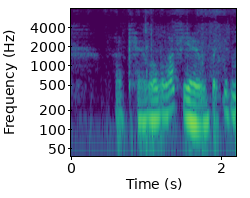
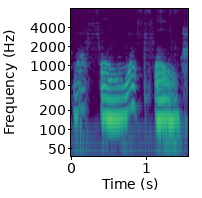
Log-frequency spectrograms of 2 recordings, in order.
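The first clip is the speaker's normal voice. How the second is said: 1 self-mocking; 7 dB quieter, slower than usual. Real, not acted. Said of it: "What am I on about?".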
